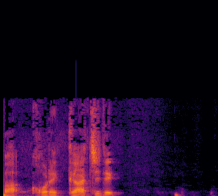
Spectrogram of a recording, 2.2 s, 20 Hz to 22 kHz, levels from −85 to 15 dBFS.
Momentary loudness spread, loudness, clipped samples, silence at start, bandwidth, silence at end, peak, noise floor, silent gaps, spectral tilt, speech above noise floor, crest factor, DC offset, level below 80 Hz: 23 LU; -16 LUFS; under 0.1%; 0.05 s; 11.5 kHz; 0.4 s; 0 dBFS; -56 dBFS; none; -3 dB/octave; 39 dB; 20 dB; under 0.1%; -42 dBFS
